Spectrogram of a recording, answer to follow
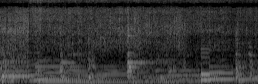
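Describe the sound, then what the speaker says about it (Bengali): Fried bitter gourd pieces sautéed with spices in hot oil for a prawn curry, giving a steady, close sizzle with stirring scrapes throughout, over a faint tonal background. "এবার আমি এর মধ্যে দিয়ে দেবো ভেজে রাখা উচ্ছেগুলো"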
